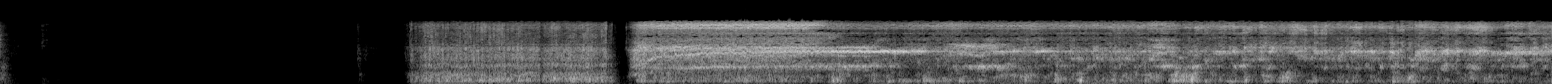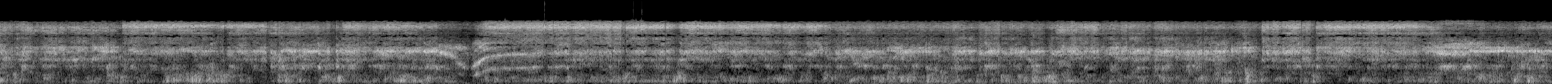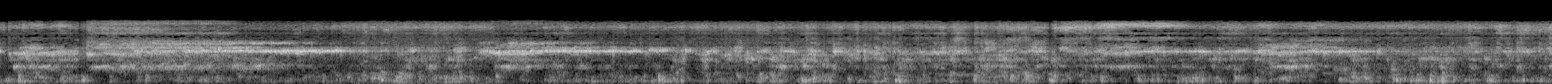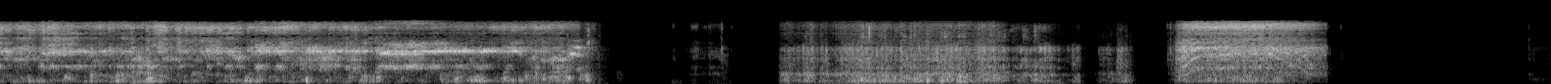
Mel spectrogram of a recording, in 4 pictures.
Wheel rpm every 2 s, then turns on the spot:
0, 0, 20, 160, 220, 230, 240, 230, 240, 210, 200, 240, 230, 230, 230, 220, 220, 230, 230, 240, 230, 230, 230, 230, 230, 220, 50, 10, 20, 80, 0.
52-58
